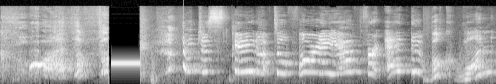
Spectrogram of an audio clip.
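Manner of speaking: very high, slow, shrieking disbelief; outraged disbelief. Retold or imitated. Reader finding the book ends on a cliffhanger, very high outraged shriek. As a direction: squeal it as if betrayed by the ending. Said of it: "And I'm like".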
